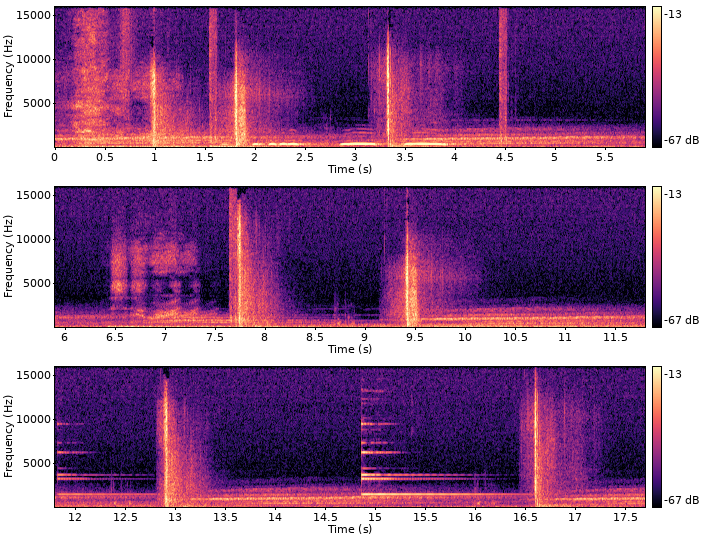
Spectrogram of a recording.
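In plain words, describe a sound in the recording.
Magic spells crackle and chime in sharp bursts.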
